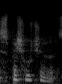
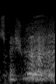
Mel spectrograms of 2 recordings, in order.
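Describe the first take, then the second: First: Said in the usual way. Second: Special shirt squeaked up high; high, rising special shirt. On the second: Acted. Comic repeats his shirt in a high squeak.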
